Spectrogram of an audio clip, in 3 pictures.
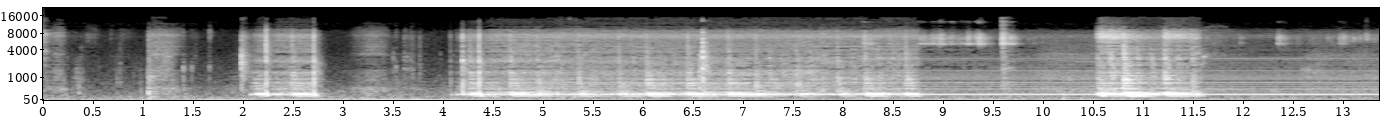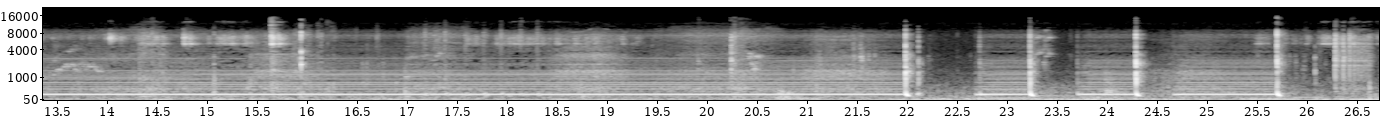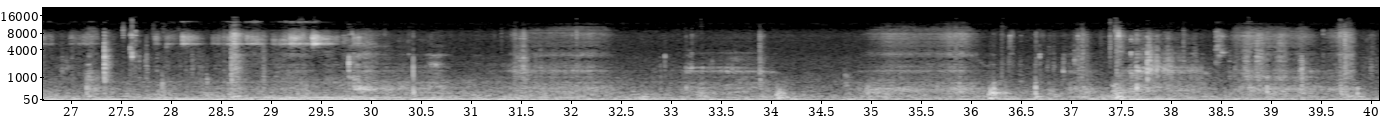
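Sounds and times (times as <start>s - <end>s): amplifier mains hum: 2.0s - 2.8s, 4.0s - 25.8s
clicks: 3.6s - 8.8s.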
